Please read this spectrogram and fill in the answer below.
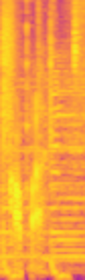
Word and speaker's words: Copa: Adidas Copa, or Copa, that would be the right pronunciation, Copa.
